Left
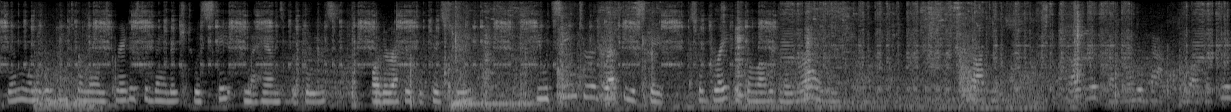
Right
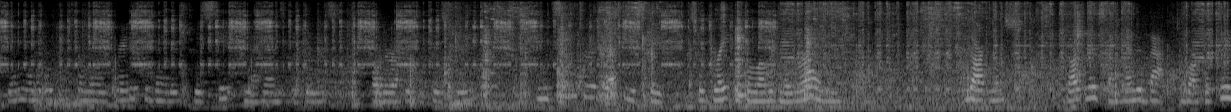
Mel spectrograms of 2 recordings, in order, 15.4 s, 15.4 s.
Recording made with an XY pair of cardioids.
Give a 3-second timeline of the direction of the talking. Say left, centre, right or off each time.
left, left, left, centre, right.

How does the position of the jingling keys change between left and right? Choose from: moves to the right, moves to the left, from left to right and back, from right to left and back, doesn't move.
moves to the left.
